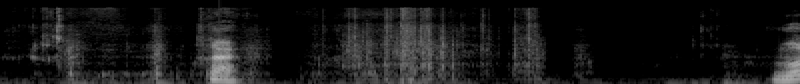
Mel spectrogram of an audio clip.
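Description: Salt 'n' Shake potato crisps crunching as they are chewed, with the crisp packet crinkling in the hand, in short bursts of crackle.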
